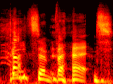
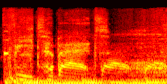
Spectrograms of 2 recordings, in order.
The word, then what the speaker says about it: BetaBet: BetaBet on Radio X. She does pronounce that like B Tibet, doesn't she?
